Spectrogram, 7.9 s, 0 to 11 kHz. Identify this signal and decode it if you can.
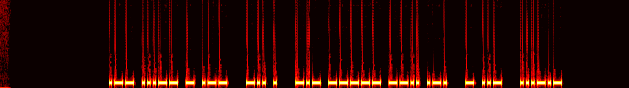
Morse code, heard as a keyed tone, about 34 wpm, 700 Hz. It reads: W3TW DE K0ZR TU <SK>
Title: K1USN SST QSO Practice 35wpm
